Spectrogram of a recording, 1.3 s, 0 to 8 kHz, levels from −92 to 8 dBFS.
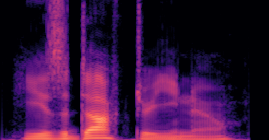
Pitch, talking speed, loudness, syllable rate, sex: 105 Hz, 265 wpm, -20 LUFS, 6.3 syllables/s, male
